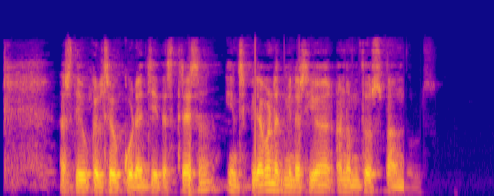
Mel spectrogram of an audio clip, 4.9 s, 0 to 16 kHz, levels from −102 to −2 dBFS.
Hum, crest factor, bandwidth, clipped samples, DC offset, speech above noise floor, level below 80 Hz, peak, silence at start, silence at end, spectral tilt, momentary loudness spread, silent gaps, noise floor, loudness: none; 16 dB; 7.6 kHz; under 0.1%; under 0.1%; 63 dB; -56 dBFS; -2 dBFS; 0.05 s; 0.9 s; -5.5 dB/octave; 12 LU; none; -80 dBFS; -18 LUFS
